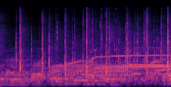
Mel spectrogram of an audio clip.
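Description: Audience clapping in scattered, uneven claps, mixed with many voices and a few rising cheers and calls.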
